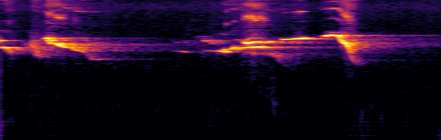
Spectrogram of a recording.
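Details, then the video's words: Black-naped oriole lure song: a continuous run of liquid fluting whistles that slide up and down, with three louder swooping phrases. "Suara Pancingan Kepodang Emas Gacor"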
